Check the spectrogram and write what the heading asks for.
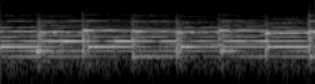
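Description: Upright piano playing a classical piece, notes and chords struck about three times a second and ringing into one another.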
